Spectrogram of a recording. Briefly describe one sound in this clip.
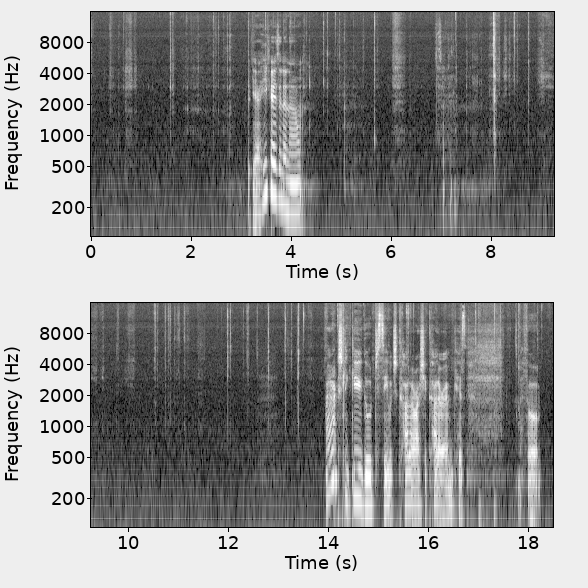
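Scissors snip through thin card.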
